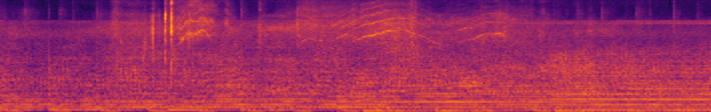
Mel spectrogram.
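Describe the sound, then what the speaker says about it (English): A propeller airplane drones steadily overhead above an outdoor floating-deck building site, its engine hum loud and continuous, with a couple of brief sharp knocks early on. "Got an airplane flying overhead."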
